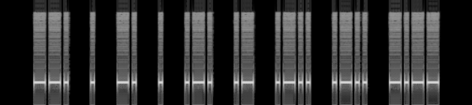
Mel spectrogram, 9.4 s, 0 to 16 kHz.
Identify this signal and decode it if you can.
Morse code, heard as a keyed tone, about 16 wpm, spaced as for 12 wpm, 800 Hz. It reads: GENERALLY
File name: Weather Sets / Weather Sets-mp3s / Weather 5 1 @10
